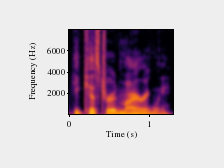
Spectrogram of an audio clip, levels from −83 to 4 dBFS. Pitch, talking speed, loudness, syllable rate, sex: 115 Hz, 185 wpm, -17 LUFS, 6.6 syllables/s, male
